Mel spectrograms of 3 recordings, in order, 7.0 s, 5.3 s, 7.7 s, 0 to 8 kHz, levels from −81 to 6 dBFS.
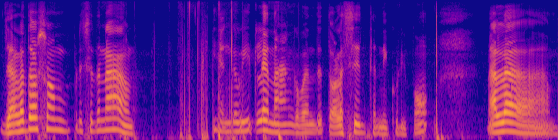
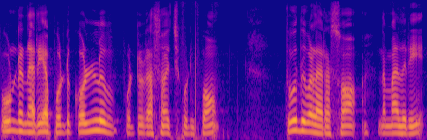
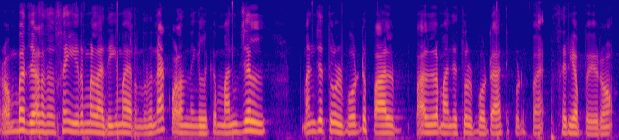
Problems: background sounds at intervals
